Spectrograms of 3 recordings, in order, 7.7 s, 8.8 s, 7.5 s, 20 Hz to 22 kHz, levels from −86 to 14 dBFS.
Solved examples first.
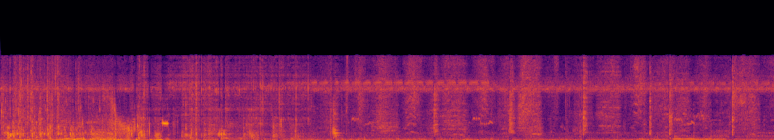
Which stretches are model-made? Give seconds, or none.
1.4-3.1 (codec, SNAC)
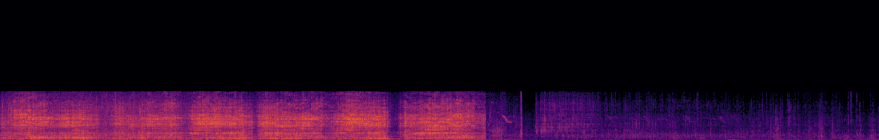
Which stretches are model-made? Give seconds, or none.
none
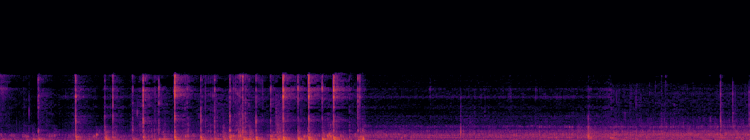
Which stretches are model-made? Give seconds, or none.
0.6-1.3 (codec, SNAC); 3.6-6.1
